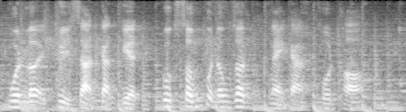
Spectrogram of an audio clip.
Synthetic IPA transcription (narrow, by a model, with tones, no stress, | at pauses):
ŋu˨˩ənlə̰ː˧˨jt̪ʰwi˧˩saː˧˩nka̰ː˧˨ŋki˨˩ət̚ku˨˩ək̚sə˨˦wŋ͡mku˧˩ənə˧wŋ͡mzə˧nŋa˨˩jkaː˨˩ŋxo˨˦nxɔ˨˦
